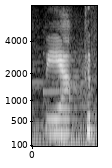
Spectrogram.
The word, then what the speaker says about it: Piaget: atau tokohnya itu adalah pijet Muhammad bacanya Piaget gitu itu intinya dia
